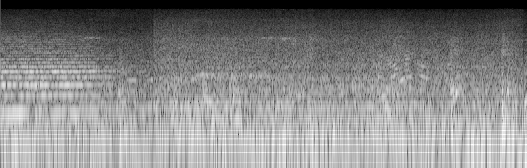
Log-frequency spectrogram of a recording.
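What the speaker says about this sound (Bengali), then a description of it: "অলরেডি আমাদের লোকাল ট্রেন চলে এসেছে, এটার মাধ্যমে যাব আমরা খোকসা ইউটিউব ভিলেজে।" Crowded local passenger train at Jagati station near Kushtia, Bangladesh: a long sustained horn blast opens, then the rolling rumble and clatter of the carriages continues under a busy station hubbub with voices.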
